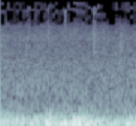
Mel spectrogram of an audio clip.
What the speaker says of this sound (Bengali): ওই দেখো, মেঘও ডাকছে, বিদ্যুৎ চমকাচ্ছে, এ বৃষ্টি আর থামবে না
